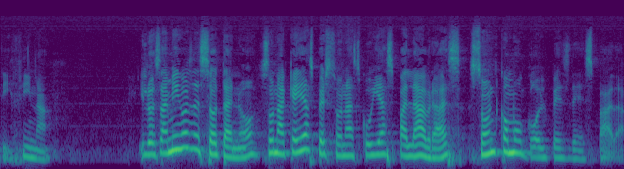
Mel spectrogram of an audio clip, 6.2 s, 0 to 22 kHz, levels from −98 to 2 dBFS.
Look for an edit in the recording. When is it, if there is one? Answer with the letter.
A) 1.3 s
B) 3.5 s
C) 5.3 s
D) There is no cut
A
